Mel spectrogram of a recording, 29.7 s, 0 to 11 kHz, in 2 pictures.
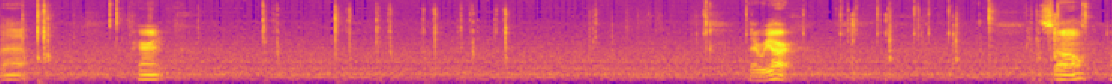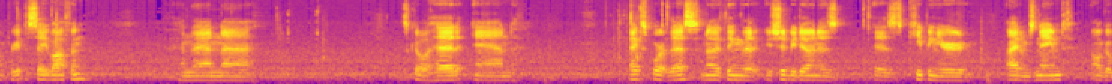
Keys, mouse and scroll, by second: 0.5 ctrl+p, 3.5 Right, 4.5 Left, 5.1 Right, 5.6 Left, 6.2 Right, 6.6 Left, 9.0-14.2 middle drag, 14.0 ctrl+s, 15.3-17.2 middle drag, 17.4-18.2 scroll up 1, 18.2-18.8 scroll up 1, 18.8-20.8 middle drag, 22.5-23.3 scroll up 1, 23.3 ctrl+s, 23.3-26.4 middle drag, 26.4-28.1 drag.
